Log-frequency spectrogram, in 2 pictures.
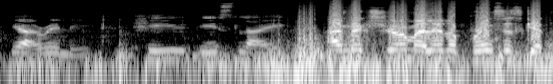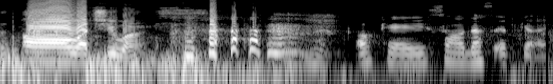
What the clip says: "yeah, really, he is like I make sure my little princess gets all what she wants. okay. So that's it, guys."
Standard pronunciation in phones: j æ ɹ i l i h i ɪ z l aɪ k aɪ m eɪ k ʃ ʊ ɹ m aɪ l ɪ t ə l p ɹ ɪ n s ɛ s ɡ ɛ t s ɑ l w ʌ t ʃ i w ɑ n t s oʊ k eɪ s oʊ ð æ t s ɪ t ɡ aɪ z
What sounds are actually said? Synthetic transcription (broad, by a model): j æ ɹ i l i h i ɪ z l aɪ k aɪ m eɪ k ʃ ʊ ɹ m aɪ l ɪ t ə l p ɹ ɪ n s ɛ s ɡ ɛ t ɑ l w ʌ t ʃ i w ɑ n t s oʊ k eɪ s oʊ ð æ t s ɪ t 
